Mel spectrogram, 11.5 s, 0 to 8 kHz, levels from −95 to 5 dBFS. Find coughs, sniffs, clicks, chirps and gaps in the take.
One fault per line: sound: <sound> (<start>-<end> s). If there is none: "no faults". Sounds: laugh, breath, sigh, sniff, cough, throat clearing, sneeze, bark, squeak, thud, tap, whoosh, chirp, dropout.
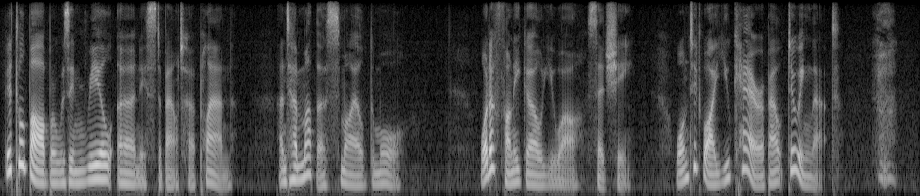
sound: breath (10.9-11.2 s)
